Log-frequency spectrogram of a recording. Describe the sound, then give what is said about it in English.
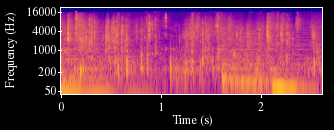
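Several people crunch into plant-based chocolate bars at once, including chocolate orange and creamy coconut flavours, a dense run of irregular, crackly bites and chewing that overlap at a moderate level, with no talking. “So we're all crunching at the same time.”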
